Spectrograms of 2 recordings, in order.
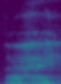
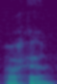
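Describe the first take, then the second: No difference in how they are said.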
